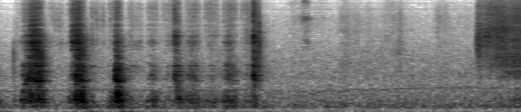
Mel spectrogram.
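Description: A wooden stylus scratches the coating at the top and bottom edges of a black-coated scratch-art paper page held flat, making six quick, rasping strokes in the first few seconds. A quieter stretch of faint scraping follows, and then a steady, bright hiss starts near the end.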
